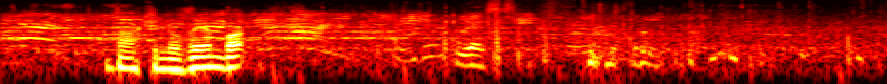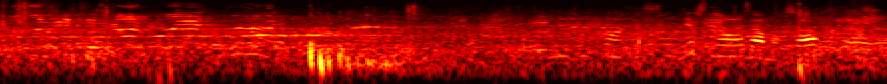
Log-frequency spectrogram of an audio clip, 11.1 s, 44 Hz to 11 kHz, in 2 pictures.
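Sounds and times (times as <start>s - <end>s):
players shouting: 0.0s - 4.3s.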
